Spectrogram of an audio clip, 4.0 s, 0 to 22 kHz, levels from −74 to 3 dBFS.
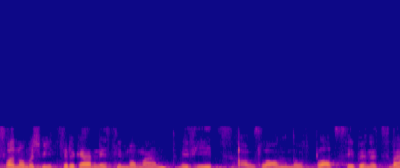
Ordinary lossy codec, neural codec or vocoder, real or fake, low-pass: none; codec, 24 kHz, 3 kbps, HILCodec; fake; 5.4 kHz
